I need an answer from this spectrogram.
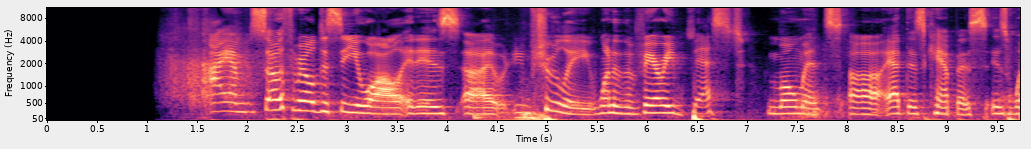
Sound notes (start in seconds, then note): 1.1 applause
